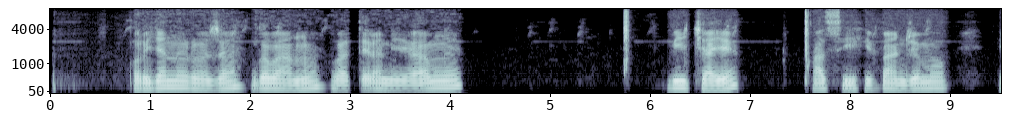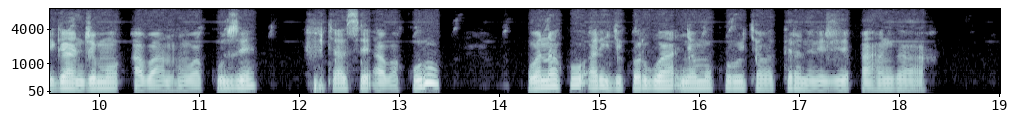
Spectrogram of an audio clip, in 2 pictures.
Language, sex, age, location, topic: Kinyarwanda, male, 25-35, Musanze, government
